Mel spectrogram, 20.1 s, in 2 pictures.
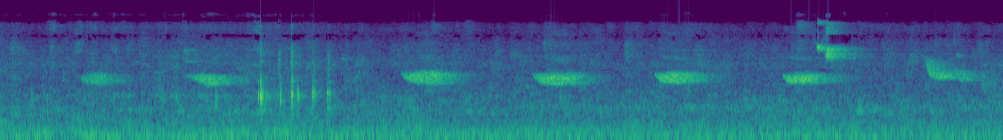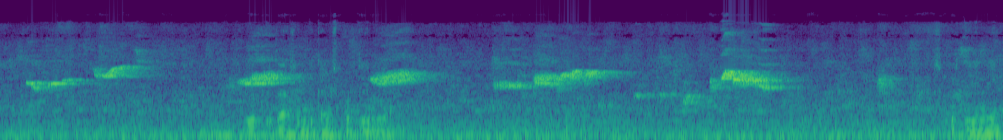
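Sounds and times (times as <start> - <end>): bird chirping: 0.0 - 7.2, 7.8 - 8.6, 12.3 - 20.0.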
